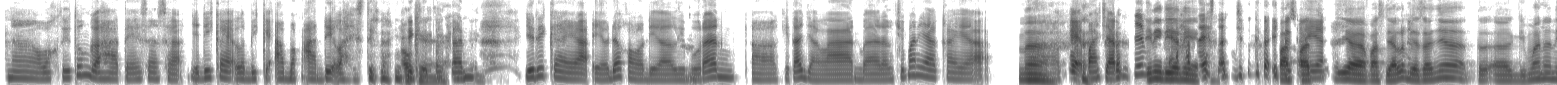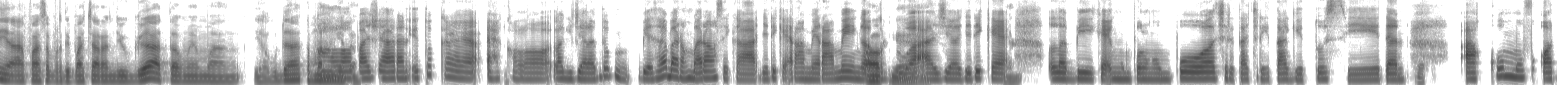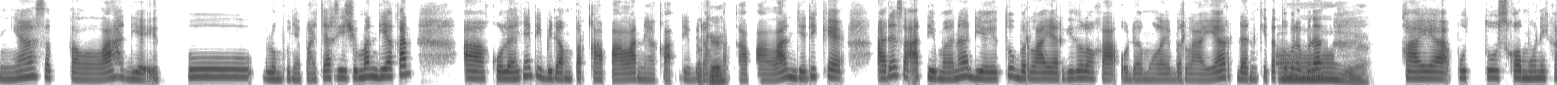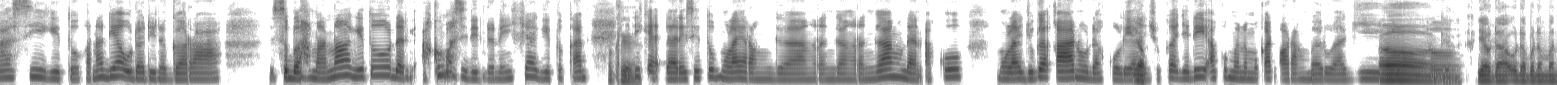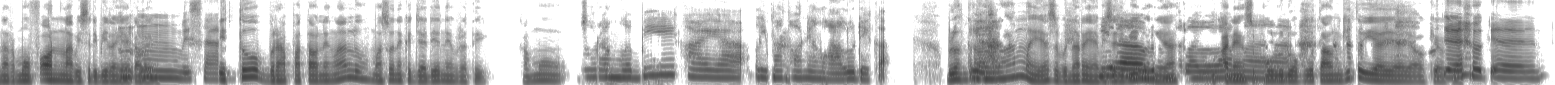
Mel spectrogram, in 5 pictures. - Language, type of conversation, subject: Indonesian, podcast, Apa yang paling membantu saat susah move on?
- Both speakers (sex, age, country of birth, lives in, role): female, 30-34, Indonesia, Indonesia, guest; male, 35-39, Indonesia, Indonesia, host
- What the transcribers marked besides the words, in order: laughing while speaking: "istilahnya gitu kan"; other noise; other background noise; laugh; laughing while speaking: "kayak HTS-an juga ya Kak, ya"; laugh; tapping; in English: "move on-nya"; in English: "move on"; laugh; laughing while speaking: "Bukan"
